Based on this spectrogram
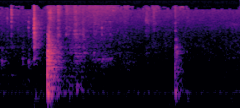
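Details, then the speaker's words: Early Ford Falcon horn wired straight to the battery and grounded to its chassis: only a few faint isolated ticks and no tone. Adjusting the center contact point changes nothing, so the horn is probably worn out. "You get a little bit of a tick out of it, but when I mess with the center point here, it doesn't change anything. So I feel like we probably have one that's just done in."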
